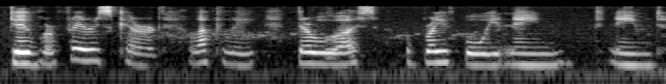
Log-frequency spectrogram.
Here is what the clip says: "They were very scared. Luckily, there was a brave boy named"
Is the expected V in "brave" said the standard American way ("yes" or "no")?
yes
